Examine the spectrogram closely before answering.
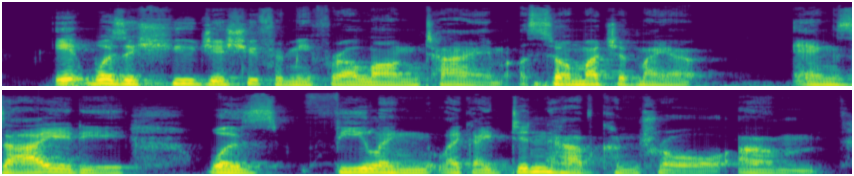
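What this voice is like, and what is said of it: Choked-up, emotional voice. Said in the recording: “I'm getting a little choked up ... I know I'm getting choked up.”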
